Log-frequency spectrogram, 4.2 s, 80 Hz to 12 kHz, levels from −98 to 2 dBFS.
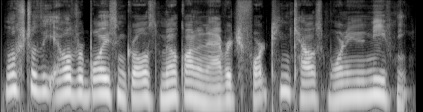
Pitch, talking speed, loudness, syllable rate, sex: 160 Hz, 225 wpm, -17 LUFS, 5.9 syllables/s, male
